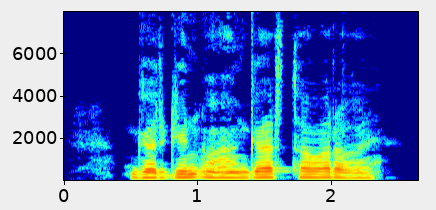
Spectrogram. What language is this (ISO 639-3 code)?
pus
